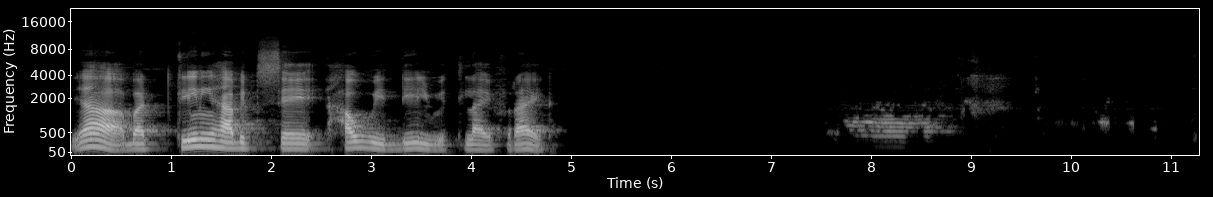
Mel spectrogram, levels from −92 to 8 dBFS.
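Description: At 6.31 s the speech stops dead, and silence holds until 6.65 s. This is a rebuffering stall. The player used up the audio it had downloaded and had to wait for more to arrive. The gap adds about 0.34 s to the running time. When the sound returns, it picks up exactly where it broke off. Nothing is skipped or repeated. The result is a clean, abrupt pause in the middle of the flow.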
